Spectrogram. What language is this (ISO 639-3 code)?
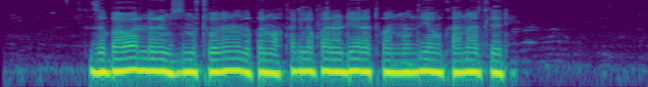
pus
